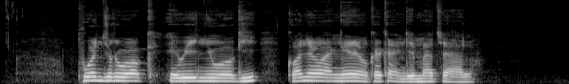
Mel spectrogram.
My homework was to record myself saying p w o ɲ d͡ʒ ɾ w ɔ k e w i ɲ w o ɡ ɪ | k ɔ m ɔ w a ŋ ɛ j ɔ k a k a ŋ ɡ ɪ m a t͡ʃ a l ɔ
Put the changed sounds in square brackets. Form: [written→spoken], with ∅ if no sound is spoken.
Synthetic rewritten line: p w o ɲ d͡ʒ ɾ w ɔ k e w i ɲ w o ɡ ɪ | k ɔ [m→ɲ] ɔ w a ŋ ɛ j ɔ k a k a ŋ ɡ ɪ m a t͡ʃ a l ɔ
